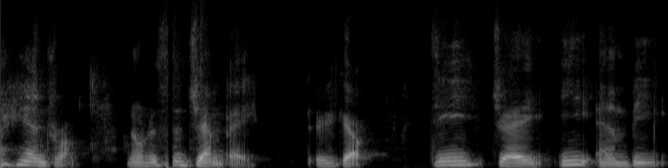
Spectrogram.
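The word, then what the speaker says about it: djembe: A hand drum known as a jbe. There you go. Dj MB is how it's spelled. You don't pronounce the D.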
